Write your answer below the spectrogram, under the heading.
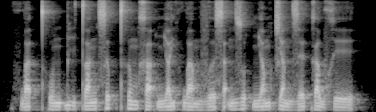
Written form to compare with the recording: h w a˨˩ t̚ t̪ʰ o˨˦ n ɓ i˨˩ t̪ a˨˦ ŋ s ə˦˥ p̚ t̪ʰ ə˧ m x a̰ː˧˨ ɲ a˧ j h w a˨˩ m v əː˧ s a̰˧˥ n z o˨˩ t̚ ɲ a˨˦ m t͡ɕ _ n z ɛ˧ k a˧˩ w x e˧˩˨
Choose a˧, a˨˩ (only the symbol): a˨˩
